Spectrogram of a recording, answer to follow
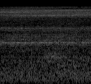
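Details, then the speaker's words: Steady high-pitched hiss of gas flow through a CPAP device in a practical demonstration, with a manometer on the pressure chamber; 20 L/min of gas flow gives about 5 cmH2O continuous positive pressure, and raising it to 30 L/min gives about 10 cmH2O. "Et on peut voir dans ce cas qu'avec 20 litres par minute de débit de gaz, on génère une pression positive continue d'environ 5 cm d'eau."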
